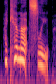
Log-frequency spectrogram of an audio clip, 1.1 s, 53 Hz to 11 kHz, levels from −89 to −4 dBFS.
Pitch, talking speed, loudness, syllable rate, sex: 225 Hz, 215 wpm, -18 LUFS, 4.4 syllables/s, female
